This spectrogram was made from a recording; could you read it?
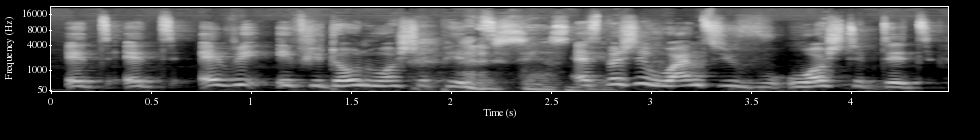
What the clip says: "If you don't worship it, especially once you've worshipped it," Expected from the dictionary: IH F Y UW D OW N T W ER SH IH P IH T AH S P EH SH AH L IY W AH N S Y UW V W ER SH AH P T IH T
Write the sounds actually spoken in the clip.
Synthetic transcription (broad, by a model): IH F Y UW D OW N T W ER SH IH P IH T AH S P EH SH AH L IY W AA N S Y UW V W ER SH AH P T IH T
